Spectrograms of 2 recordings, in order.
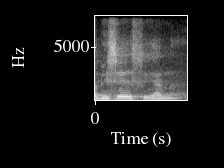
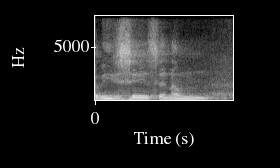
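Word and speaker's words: विशेषणम्: देखो यहाँ थोड़ा उच्चारण ध्यान, कस्मात् कुवेत या विशेषयन, या विशेषयन बी के साथ या विशेषयन, या विशेषयन कस्मात् कुवेत या विशेषणम, कस्मात् कुवेत या विशेषणम, कस्मात् तातक फिर लेना कुवेत फिर यविशेषणम।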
